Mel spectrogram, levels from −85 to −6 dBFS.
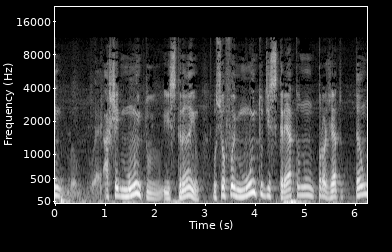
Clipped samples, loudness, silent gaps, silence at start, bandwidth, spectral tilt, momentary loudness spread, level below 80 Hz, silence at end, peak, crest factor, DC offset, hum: under 0.1%; -17 LUFS; none; 0 s; 11.5 kHz; -6 dB/octave; 14 LU; -32 dBFS; 0 s; -4 dBFS; 12 dB; under 0.1%; none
